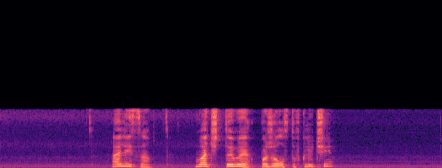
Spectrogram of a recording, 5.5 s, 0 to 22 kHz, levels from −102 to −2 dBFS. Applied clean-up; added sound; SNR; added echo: none; none; none; none.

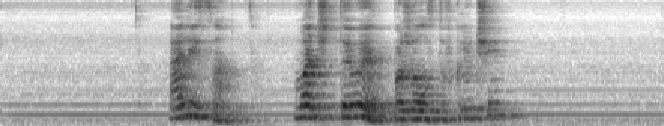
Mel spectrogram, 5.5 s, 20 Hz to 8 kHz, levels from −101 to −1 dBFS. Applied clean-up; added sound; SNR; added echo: none; none; none; reverberation time 0.6 s.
